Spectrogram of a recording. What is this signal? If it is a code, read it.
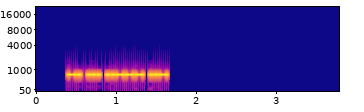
Morse code, heard as a keyed tone, about 40 wpm, 700 Hz. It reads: NS2U
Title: USA Call Signs - 4 Characters - Repeated 3x - 40wpm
